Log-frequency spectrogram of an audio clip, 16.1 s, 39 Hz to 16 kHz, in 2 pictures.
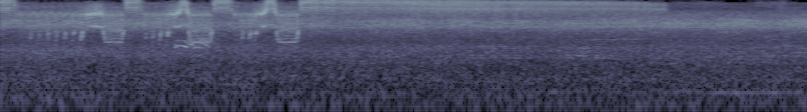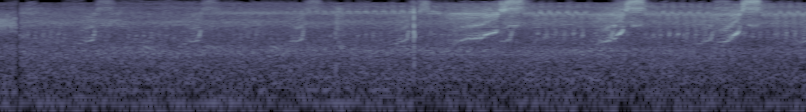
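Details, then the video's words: Tsuku-tsuku-boshi cicada recorded on 14 August 2014 in Nishi Park, Sendai, Miyagi, Japan: bursts of pulsed phrases at the start, a stretch of steady buzzing, then irregular rising sweeps returning in the later half, amid dense insect noise. "Japanese Summer Sound (Tuku-Tuku-Boshi Cicada) ツクツクボウシの鳴き声３コーラス分"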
